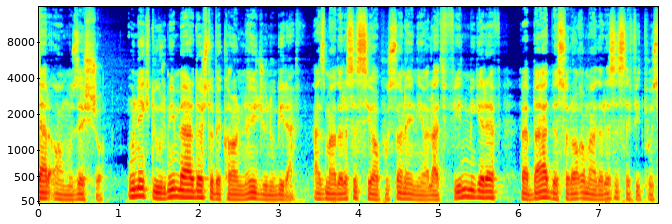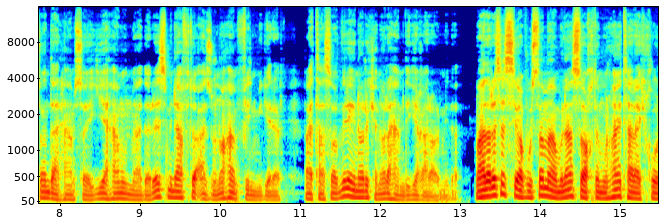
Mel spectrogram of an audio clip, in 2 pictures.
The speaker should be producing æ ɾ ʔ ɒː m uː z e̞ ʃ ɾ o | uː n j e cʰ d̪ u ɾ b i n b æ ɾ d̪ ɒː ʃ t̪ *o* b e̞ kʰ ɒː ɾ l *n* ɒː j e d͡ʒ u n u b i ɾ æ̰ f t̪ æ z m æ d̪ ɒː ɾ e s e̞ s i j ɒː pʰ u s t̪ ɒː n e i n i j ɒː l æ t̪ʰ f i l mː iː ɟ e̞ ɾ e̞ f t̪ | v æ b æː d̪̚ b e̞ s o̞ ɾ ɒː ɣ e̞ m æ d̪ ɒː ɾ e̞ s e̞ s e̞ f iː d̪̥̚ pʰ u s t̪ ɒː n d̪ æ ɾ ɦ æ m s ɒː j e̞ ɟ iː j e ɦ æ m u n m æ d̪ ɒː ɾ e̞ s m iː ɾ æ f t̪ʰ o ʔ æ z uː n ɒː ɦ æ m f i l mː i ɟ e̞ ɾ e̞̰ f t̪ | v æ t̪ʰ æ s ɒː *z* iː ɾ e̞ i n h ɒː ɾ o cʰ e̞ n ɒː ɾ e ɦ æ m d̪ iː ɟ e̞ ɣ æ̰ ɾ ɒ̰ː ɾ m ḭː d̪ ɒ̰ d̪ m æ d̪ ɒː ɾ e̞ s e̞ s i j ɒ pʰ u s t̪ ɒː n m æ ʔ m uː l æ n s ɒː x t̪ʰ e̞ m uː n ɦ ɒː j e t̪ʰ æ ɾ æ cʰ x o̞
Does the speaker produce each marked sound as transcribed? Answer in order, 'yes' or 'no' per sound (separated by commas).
yes, yes, no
